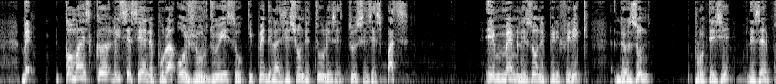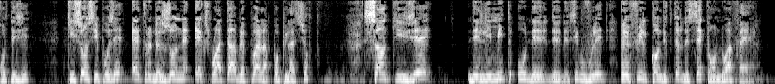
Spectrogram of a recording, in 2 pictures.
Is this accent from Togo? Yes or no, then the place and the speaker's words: yes; Lomé, Maritime, Togo; moi je viens de la région de Lomé, là, le cœur de ce pays.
